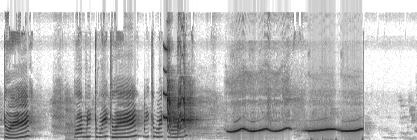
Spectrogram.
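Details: Parrot talking indoors: harmonic, voice-like syllables with rising and falling pitch, then long wavering whistles that wobble up and down, with faint clicks and rustles.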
